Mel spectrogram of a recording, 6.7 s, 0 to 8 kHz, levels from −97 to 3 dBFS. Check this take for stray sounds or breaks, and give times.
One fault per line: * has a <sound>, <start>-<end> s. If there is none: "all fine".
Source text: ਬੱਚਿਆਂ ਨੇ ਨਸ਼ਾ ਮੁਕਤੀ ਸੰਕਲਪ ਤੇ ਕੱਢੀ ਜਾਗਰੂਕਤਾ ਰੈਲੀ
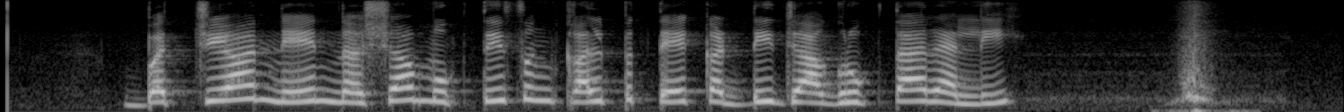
* has a whoosh, 5.8-6.3 s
